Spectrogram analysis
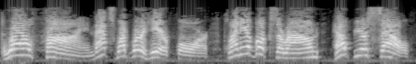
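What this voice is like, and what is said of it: Shouting. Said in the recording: “Why are you shouting?”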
